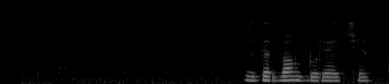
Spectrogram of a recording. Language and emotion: Russian, neutral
